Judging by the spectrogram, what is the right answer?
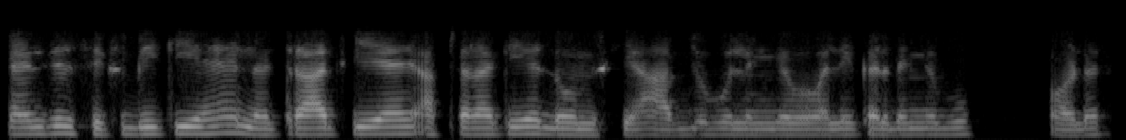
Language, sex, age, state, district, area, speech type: Urdu, male, 18-30, Delhi, North West Delhi, urban, conversation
